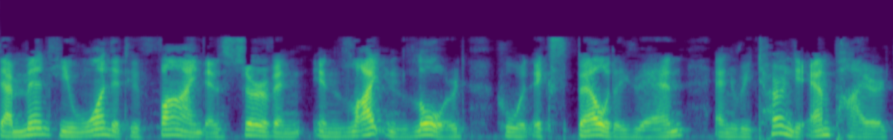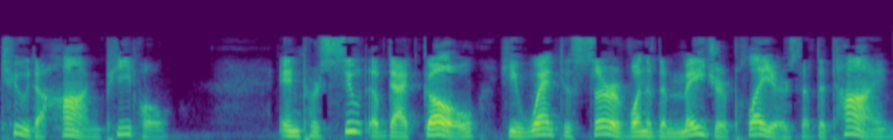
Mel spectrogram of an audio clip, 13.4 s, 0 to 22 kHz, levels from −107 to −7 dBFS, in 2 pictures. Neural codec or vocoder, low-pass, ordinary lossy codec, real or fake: none; 7.2 kHz; MP3, 32 kbps; real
